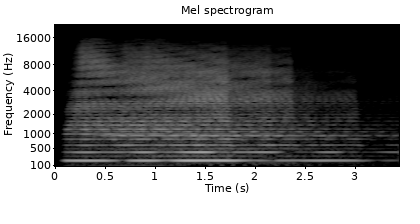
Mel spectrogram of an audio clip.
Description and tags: PsyG2lowspace
A sci-fi space style sound in a low tone.
deep, futuristic, horror, low, psy, sci-fi, scifi, space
